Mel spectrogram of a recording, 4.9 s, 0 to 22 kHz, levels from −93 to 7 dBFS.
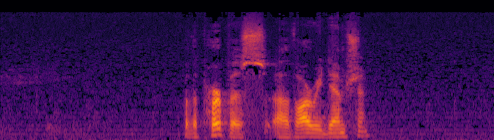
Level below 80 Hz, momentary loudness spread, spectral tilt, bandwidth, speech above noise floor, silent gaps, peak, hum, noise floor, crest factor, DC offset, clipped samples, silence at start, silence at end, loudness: -64 dBFS; 15 LU; -2.5 dB/octave; 15.5 kHz; 34 dB; none; -2 dBFS; none; -56 dBFS; 26 dB; under 0.1%; under 0.1%; 1.85 s; 1.25 s; -23 LUFS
